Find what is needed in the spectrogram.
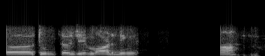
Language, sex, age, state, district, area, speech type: Marathi, male, 45-60, Maharashtra, Yavatmal, urban, conversation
